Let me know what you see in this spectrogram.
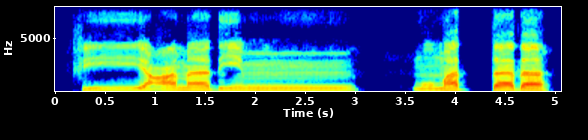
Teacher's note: ফি আমা, দাল মিম জের দিম, এখানে গুণনা করবেন। তানবিনকে মিমের সাথে মিলিয়ে গণ্য করবেন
